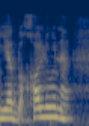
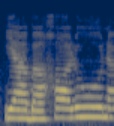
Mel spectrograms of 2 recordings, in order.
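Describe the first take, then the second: First: The b is followed by no vowel. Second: The b is followed by an a vowel. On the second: "dapat dibaca fathah"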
